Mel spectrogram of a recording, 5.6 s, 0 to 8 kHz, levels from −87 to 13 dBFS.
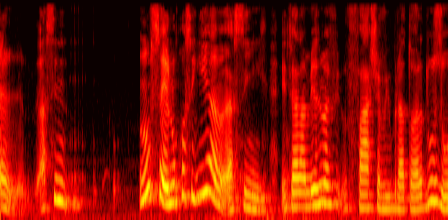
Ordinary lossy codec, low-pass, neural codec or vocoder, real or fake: MP3, 64 kbps; 7.2 kHz; none; real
